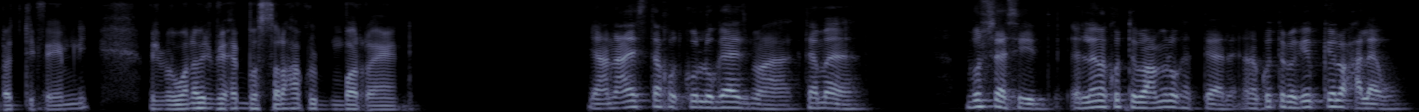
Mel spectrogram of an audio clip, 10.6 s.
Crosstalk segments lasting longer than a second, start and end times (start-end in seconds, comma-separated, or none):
none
